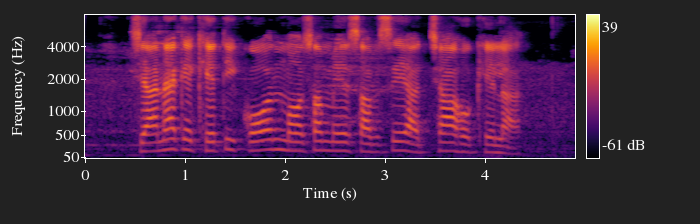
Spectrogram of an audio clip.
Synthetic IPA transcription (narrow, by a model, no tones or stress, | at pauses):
t͡ʃjaːnakekʰeːt̪ikɔːnmɔːsəmːẽsəbseətːʃʰaɦokʰeːla̰ː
